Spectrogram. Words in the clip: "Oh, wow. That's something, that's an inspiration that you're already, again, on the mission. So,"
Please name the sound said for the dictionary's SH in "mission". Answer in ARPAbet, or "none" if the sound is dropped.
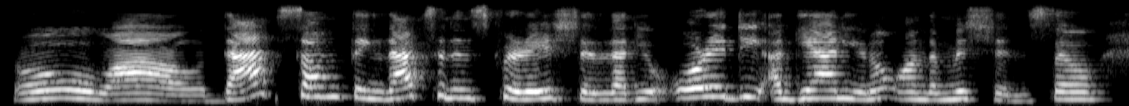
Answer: SH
